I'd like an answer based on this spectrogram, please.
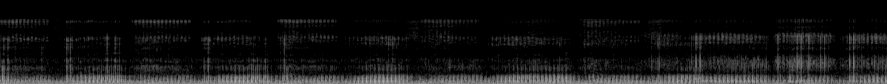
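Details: Cuddly eleven-year-old British Shorthair pet cat purring: low, throaty, unbroken rumble that pulses in slow waves roughly every one to two seconds, accompanied by light scratchy rustles and brief higher hisses of movement.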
